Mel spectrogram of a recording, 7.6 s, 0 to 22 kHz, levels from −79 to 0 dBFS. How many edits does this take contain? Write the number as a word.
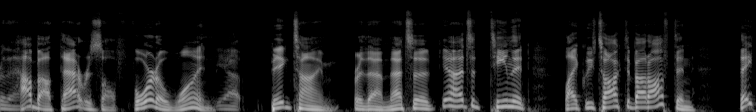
zero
